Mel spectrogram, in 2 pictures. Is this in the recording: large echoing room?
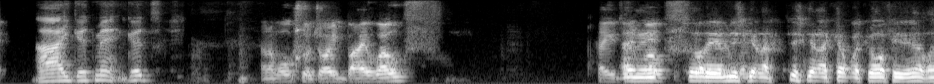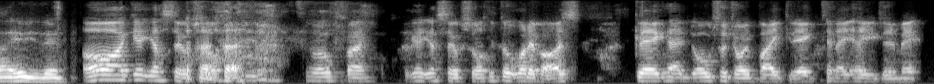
no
